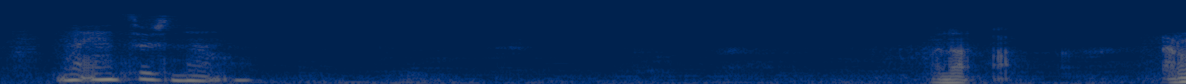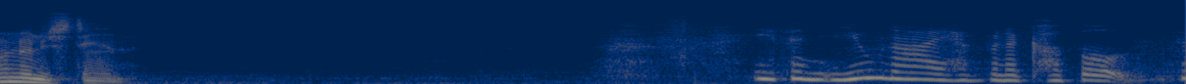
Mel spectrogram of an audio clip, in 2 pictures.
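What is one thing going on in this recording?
A young woman speaks tensely up close.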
